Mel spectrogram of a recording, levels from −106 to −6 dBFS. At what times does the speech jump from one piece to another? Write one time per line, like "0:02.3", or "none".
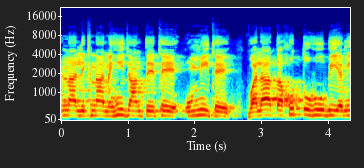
0:02.7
